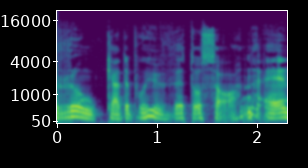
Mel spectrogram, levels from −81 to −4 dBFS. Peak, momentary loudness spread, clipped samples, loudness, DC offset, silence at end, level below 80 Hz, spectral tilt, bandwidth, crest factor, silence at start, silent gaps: -4 dBFS; 5 LU; under 0.1%; -21 LUFS; under 0.1%; 0 s; -50 dBFS; -5.5 dB/octave; 15 kHz; 16 dB; 0 s; none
